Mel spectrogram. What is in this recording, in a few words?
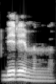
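"beremenna", Russian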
